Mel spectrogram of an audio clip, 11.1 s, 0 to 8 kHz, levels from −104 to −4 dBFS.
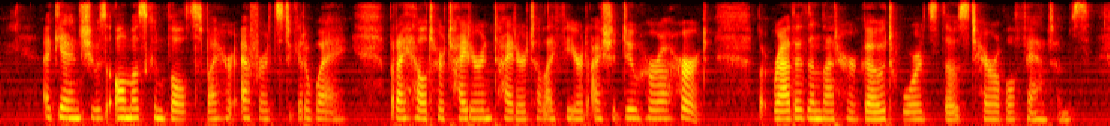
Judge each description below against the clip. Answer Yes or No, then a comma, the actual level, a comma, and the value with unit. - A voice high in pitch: Yes, high, 195 Hz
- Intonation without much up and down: Yes, narrow, 2.0 semitones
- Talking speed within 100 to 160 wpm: No, fast, 205 wpm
